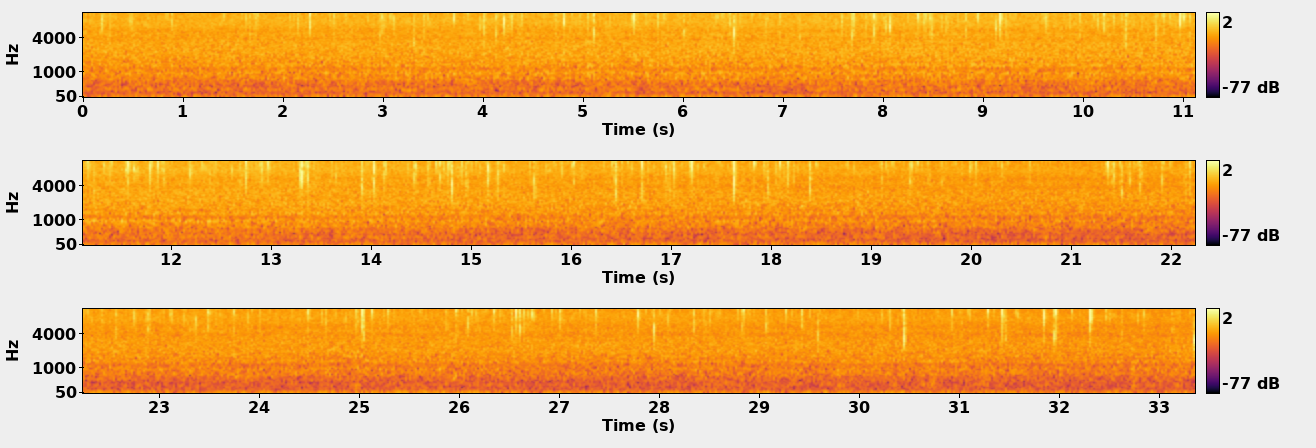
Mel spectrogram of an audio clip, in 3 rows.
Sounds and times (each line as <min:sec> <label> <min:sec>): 0:00.0 hum of the city 0:33.3
0:00.1 rain shower 0:33.3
